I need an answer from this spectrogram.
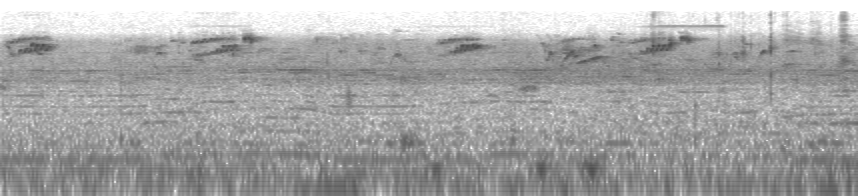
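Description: Birds calling: short, high chirps and quick trills, some falling in pitch, repeated every second or so over faint outdoor hiss.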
